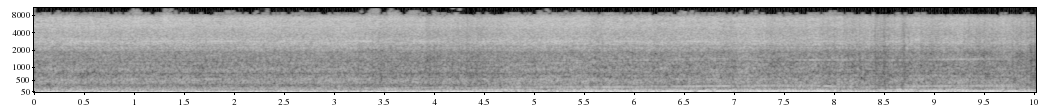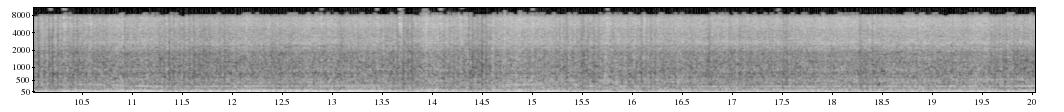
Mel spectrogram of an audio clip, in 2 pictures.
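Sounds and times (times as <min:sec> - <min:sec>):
bus diesel engine accelerating: 0:00.0 - 0:20.0.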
